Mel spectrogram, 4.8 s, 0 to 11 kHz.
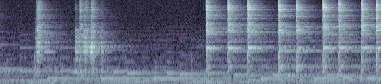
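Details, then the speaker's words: Honda XR80 spoked motorcycle front wheel on truing stand, spoke tapped after tightening past roughly two foot-pounds (spec about two to four): dull taps then bright, ringing pings, tension close to spec; tuning by sound only approximates a spoke torque wrench. "que está muy cerca, como puede ver, es posible hacerlo por sonido pero entonces de nuevo Solo estas adivinando Así que nunca será tan preciso como una llave dinamométrica."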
